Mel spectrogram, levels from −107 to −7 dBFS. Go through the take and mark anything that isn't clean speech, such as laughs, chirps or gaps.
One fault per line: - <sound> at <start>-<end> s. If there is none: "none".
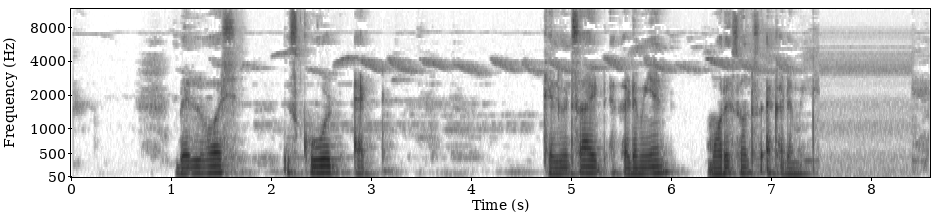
none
